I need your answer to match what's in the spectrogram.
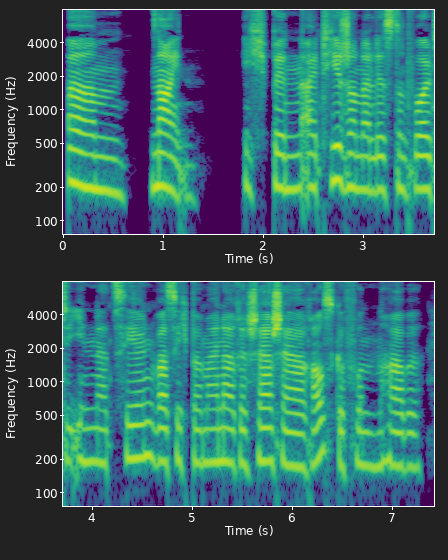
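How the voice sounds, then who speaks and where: A woman's voice: mid-range voice, little pitch movement, unhurried, no room sound, clean studio sound, lightly acted. A woman reading a polite male journalist. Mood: explaining. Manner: polite, businesslike questioning.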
